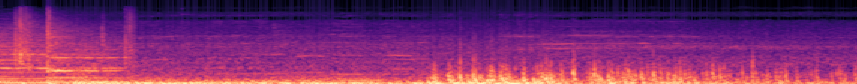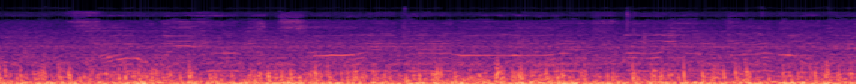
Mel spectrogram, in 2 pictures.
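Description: Road and engine noise inside a moving car: a heavy low rumble, loudest over the first three seconds and then steadier and softer.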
